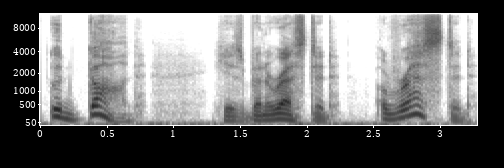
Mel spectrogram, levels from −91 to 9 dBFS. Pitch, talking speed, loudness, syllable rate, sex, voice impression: 125 Hz, 130 wpm, -18 LUFS, 4.7 syllables/s, male, masculine, adult-like, slightly thick, cool, intellectual, slightly refreshing, calm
